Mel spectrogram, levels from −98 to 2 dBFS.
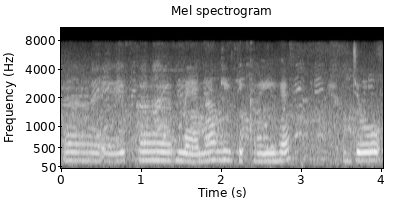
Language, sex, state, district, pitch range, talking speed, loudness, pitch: Hindi, female, Haryana, Jhajjar, 190-200 Hz, 120 wpm, -14 LUFS, 195 Hz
